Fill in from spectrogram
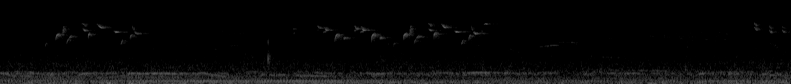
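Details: European Goldfinch calling with quick bursts of tinkling, high chirps in twittering runs, pausing between groups, then a final short flurry, against constant low-pitched background hum.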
